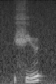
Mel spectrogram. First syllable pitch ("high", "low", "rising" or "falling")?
rising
